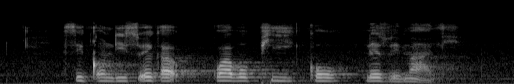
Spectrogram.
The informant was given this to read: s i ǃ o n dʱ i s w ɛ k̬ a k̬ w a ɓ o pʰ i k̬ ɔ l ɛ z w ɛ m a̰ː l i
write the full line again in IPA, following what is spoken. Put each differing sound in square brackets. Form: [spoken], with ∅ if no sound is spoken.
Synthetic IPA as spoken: s i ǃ o n dʱ i s w ɛ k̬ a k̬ w a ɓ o pʰ i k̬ ɔ l ɛ z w ɛ m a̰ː l i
